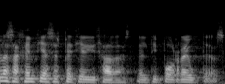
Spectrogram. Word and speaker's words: Reuters: agencias especializadas del tipo Reuters, que conoceréis, o Reuters se pronuncia.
